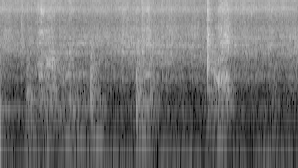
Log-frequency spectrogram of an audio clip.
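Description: Crushed garlic frying in a pan with potatoes and okra gives a steady hiss, cut by a few short scraping stirs and one sharper clatter near the end, with no voices.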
